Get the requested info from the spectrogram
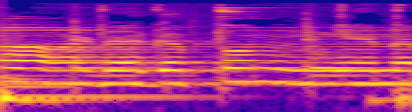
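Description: Tamil devotional song to Shiva: a singer holds long, gliding notes over instrumental backing with a steady percussion beat.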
